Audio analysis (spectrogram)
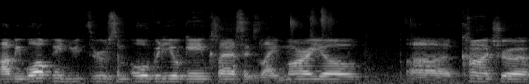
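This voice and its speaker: This man speaks at a moderate pace and medium pitch, with audible echo from the room. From Baltimore, Maryland (East Baltimore). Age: 40s. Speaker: podcast host. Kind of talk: casual podcast monologue.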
